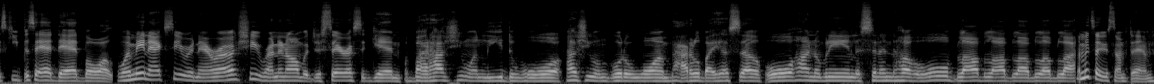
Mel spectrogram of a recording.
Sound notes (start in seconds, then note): none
